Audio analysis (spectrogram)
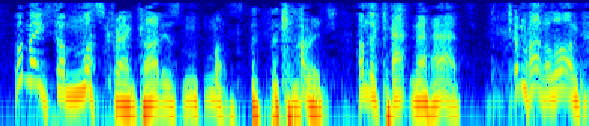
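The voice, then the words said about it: Mike Myers' Cat in the Hat impression. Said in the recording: “the basically Mike Myers Cat in the Hat ... his character was basically an impersonation of Bert Lahr”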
